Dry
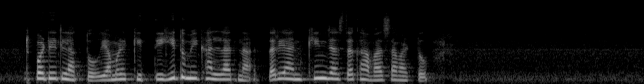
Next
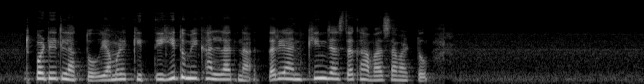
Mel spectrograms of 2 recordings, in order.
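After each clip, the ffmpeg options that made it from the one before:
-af "equalizer=f=5.2k:w=0.91:g=5,volume=5.5dB"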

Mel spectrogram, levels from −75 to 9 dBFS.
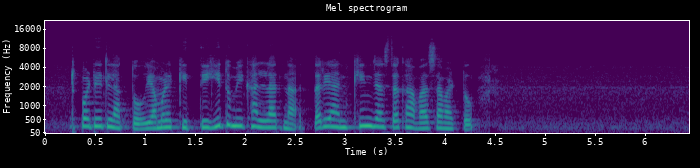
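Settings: -af "alimiter=limit=-15.5dB:level=0:latency=1:release=186,volume=-3.5dB"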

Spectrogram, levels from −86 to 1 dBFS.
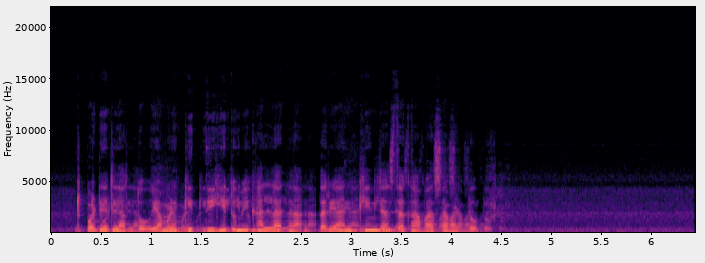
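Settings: -af "aecho=1:1:145|290|435:0.316|0.0791|0.0198"

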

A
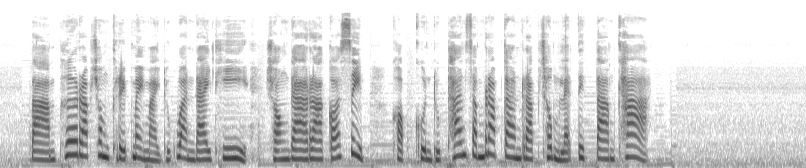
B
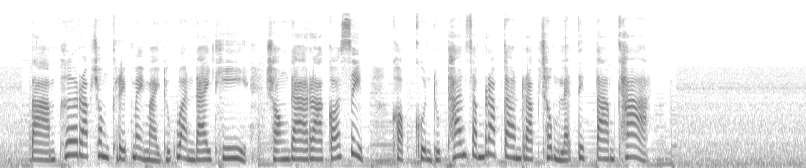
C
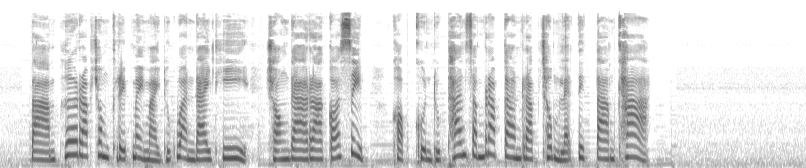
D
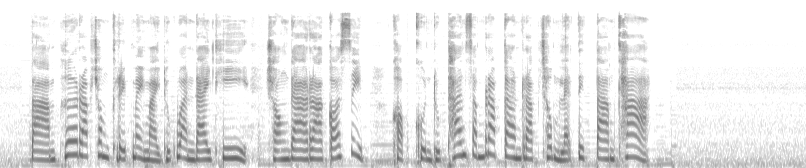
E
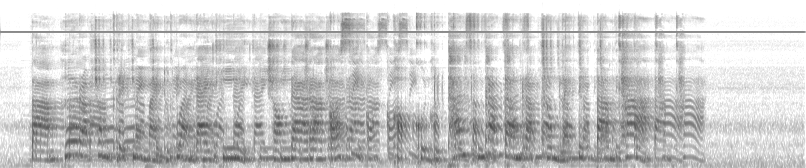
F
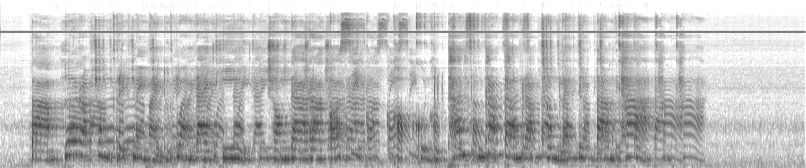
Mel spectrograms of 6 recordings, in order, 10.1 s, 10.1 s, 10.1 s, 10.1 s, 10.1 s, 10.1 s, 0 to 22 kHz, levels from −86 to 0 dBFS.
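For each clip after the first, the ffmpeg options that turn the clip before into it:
-af "acompressor=threshold=-37dB:ratio=2.5,volume=-2.5dB"
-af "agate=range=-12dB:threshold=-45dB:ratio=16:detection=peak,aemphasis=mode=production:type=50fm,volume=6.5dB"
-af "acompressor=threshold=-34dB:ratio=12,volume=-1dB"
-af "equalizer=f=100:t=o:w=0.33:g=-9,equalizer=f=200:t=o:w=0.33:g=-4,equalizer=f=400:t=o:w=0.33:g=-6,equalizer=f=1k:t=o:w=0.33:g=11,aecho=1:1:42|96|187|460|717:0.422|0.237|0.168|0.422|0.447,aeval=exprs='val(0)+0.00794*sin(2*PI*10000*n/s)':c=same,volume=4dB"
-af "tremolo=f=71:d=0.571,volume=7.5dB"

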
